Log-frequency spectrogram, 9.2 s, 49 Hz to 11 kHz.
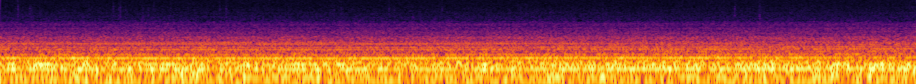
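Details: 2005 Pontiac Grand Prix, with brand-new wheel bearings and new tires, making a steady loud low drone at road speed; cause unknown.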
